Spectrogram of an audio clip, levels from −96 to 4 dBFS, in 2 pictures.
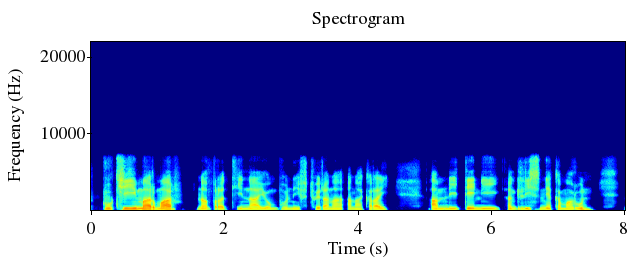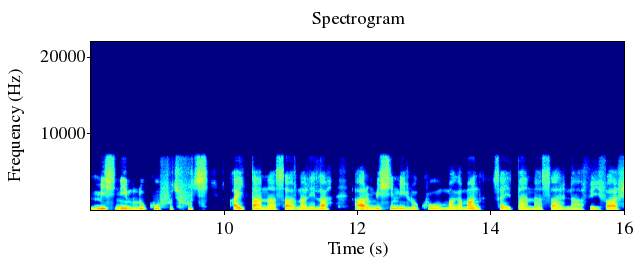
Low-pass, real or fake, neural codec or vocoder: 7.2 kHz; fake; codec, 24 kHz, 1.2 kbps, DualCodec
